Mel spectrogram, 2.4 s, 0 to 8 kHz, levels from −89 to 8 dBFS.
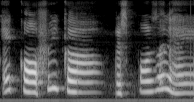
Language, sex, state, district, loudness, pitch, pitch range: Hindi, female, Madhya Pradesh, Bhopal, -16 LUFS, 310 Hz, 290-355 Hz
